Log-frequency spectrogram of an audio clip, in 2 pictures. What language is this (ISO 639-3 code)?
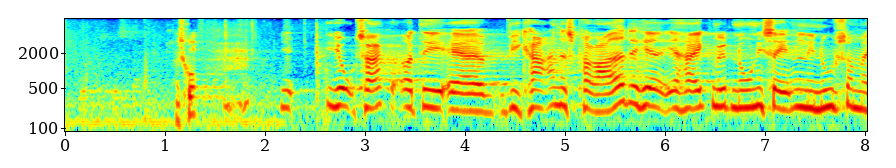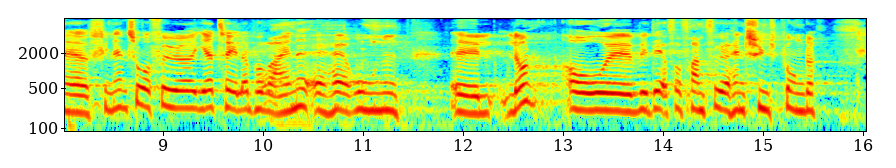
dan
